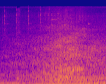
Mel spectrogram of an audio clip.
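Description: A road vehicle passing by: its rushing noise rises smoothly to a peak about one and a half seconds in, then begins to ease.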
